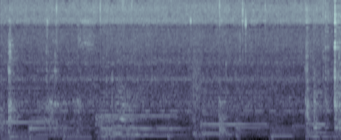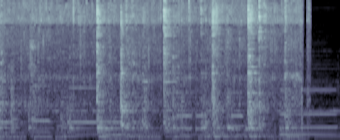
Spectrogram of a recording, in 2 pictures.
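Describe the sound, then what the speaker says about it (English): Onions with a pinch of salt fry steadily in a pan for prawn rice, a continuous close sizzle with occasional stirring scrapes and light clinks of utensils against the pan. "I've lightly fried the piyaz curry."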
